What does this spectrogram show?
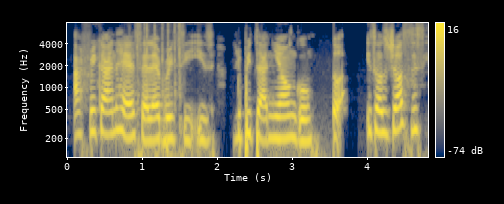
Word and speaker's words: Nyong'o: So the next African hair celebrity is Lupita Nyong'o. So it was just this evening when I was researching, I found out the real pronunciation of her surname. I used to call her surname Nyong'o instead of Nyong'o.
